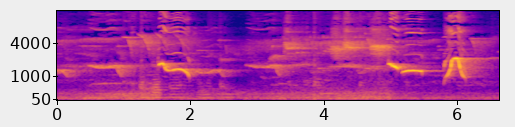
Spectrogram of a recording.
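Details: Masked laughingthrush singing actively: drawn-out level whistles broken by loud slurred downward and upward swoops, with a brief buzzy passage and a final rising whistled note.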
